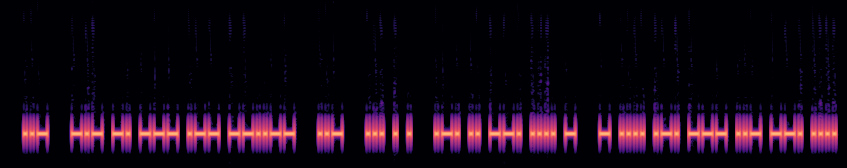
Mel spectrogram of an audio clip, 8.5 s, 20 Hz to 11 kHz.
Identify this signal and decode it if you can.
Morse code, heard as a keyed tone, about 34 wpm, 700 Hz. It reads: U KNOW, U SEE RIGHT THROUGH
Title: Sentences from Top 200 Words and Abbreviations 35wpm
